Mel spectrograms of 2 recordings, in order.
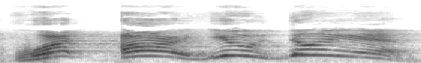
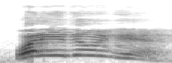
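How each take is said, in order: First: High, slow, word-by-word shout; acted scream. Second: High, loud scolding shout; acted scream. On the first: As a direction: hammer out each word in a raised voice. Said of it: "screams to him again". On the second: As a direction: shout a startled demand at the son-in-law. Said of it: "he screams to his son-in-law".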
